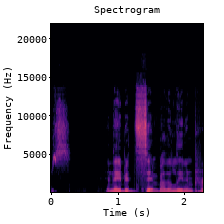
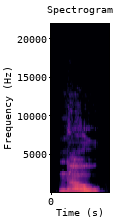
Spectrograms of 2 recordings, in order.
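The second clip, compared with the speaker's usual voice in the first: loud, high, drawn-out refusal; firm, raised-voice protest; emphatic; 7 semitones higher, 6 dB louder than usual. Retold or imitated. Peter answers Jesus's prediction, emphatic. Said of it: "Peter declared emphatically".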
